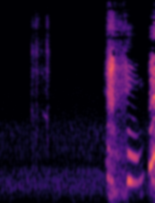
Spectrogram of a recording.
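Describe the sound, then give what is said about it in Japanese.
Smartphone camera shutter snapping a photo of two people posing close together: a single bright, crisp click burst after a quiet pause, followed by a voice. “スマホスマホ、 よし。ほら、もっとこっち寄って。はい、撮るよ。”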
